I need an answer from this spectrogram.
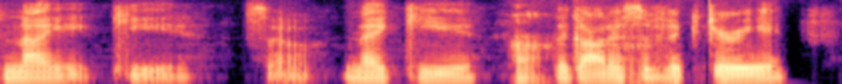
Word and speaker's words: Nike: So Well, and it is pronounced Nike.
